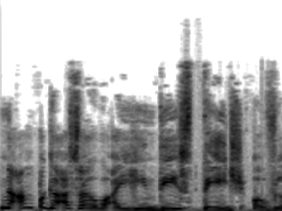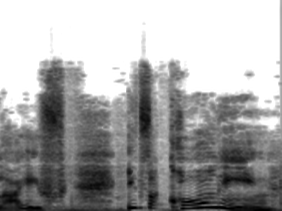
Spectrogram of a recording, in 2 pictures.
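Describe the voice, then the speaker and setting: High, animated Filipino drama heroine. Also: female voice, a little hiss or hum. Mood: exasperated, earnest. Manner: expressive, switches between Tagalog and English. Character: single middle-aged daughter, cheerful, devout, spirited narrator. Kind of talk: Filipino radio drama acting and first-person narration. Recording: music behind the voice.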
